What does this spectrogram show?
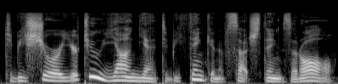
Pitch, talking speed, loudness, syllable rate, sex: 170 Hz, 265 wpm, -16 LUFS, 5.2 syllables/s, female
